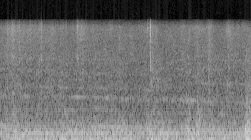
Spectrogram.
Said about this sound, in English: The next station is West Kensington, exit for Olympia, London. Find the gap between the train and the platform.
